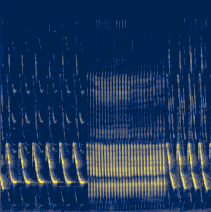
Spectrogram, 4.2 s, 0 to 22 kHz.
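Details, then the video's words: Singing Kenari Nusantara canary: six sweeping downslurred whistles, then a rapid rolling trill of even pulses lasting over a second and a half, ending with further fast descending slurred notes. "Kicau Burung Kenari 173 II LUAR BIASA GACOR PANJANG Cocok untuk Masteran"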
